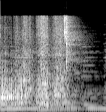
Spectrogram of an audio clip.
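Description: A hand saw draws steadily back and forth through a piece of wood along a marked line during a carpentry exercise. The rasping strokes are close and loud, with no talk over them.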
